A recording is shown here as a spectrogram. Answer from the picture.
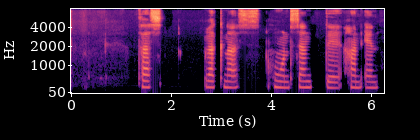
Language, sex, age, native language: Icelandic, female, 14, Icelandic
